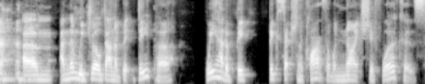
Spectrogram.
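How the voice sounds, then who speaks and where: With music in the background, a man in a London accent speaks at a moderate pace with a fairly high pitch and ordinary pitch variation. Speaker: business CEO and former lawyer. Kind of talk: podcast interview.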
